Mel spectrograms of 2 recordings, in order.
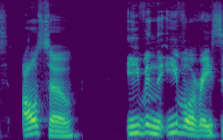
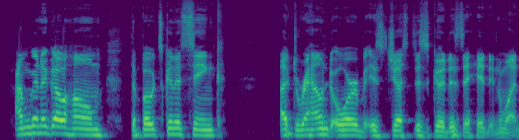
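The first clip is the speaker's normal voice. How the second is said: ordinary talk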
